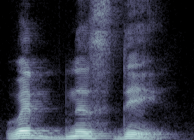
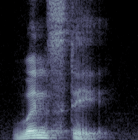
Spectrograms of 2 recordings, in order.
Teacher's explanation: Remember, the D is silent in this word. · அந்த புதன்கிழமையை நம்ம ஆங்கிலத்தில் வென்ஸ்டே அப்படின்னு சொல்லுவோம். In India, we have a tendency to break this word into three syllables and pronounce it as Wednesday. But the right pronunciation for this word is Wednesday.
